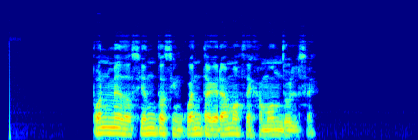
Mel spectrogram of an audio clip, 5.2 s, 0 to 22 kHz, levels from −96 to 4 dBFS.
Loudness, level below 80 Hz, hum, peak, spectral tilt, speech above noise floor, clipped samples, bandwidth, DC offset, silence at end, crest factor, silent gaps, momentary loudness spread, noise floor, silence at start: -32 LUFS; -68 dBFS; none; -16 dBFS; -6.5 dB/octave; over 59 dB; under 0.1%; 9.2 kHz; under 0.1%; 1.3 s; 18 dB; none; 10 LU; under -90 dBFS; 1.15 s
